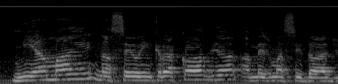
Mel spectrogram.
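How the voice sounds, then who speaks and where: With ordinary pitch variation, the voice moves at a very slow pace. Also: man. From Belgium (Antwerp), born in Berlin. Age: 60s. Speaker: Holocaust survivor. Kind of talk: oral history interview. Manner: formal.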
